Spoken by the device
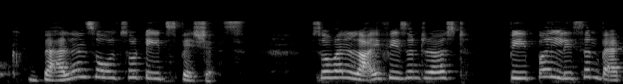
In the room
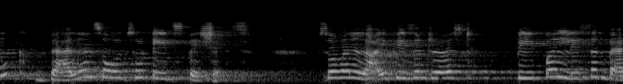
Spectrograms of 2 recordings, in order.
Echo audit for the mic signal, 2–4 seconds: echo only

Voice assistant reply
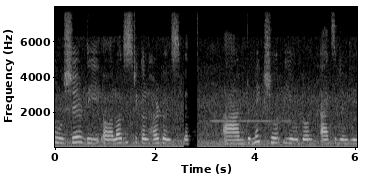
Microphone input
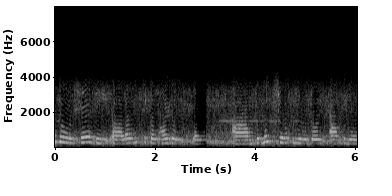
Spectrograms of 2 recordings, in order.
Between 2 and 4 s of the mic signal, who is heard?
echo only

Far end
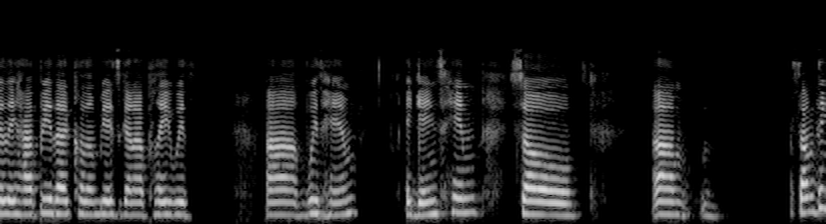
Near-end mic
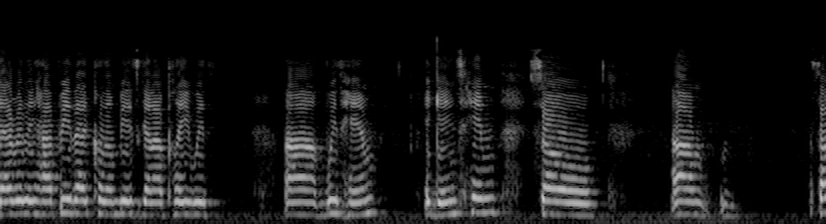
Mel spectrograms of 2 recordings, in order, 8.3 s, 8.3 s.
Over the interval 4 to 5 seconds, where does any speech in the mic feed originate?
echo only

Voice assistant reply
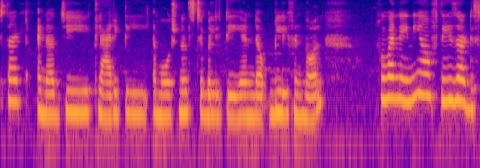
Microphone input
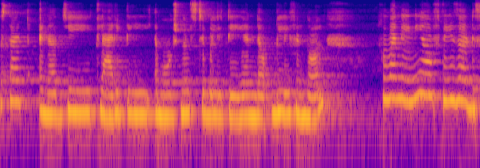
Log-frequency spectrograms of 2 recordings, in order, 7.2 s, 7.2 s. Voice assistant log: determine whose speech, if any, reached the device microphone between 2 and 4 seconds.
echo only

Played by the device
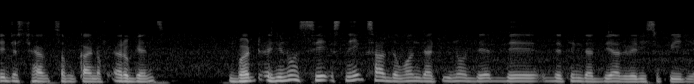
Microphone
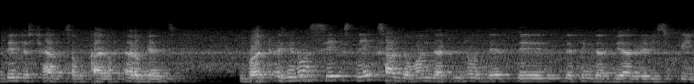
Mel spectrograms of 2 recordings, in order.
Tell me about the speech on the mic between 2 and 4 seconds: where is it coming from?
echo only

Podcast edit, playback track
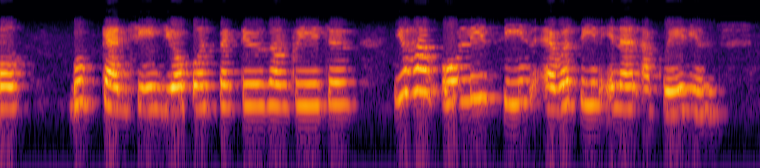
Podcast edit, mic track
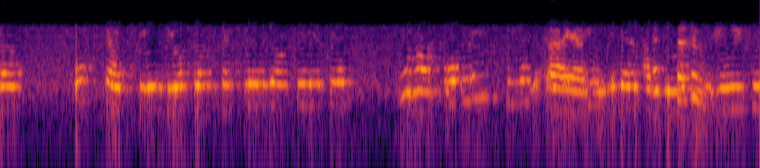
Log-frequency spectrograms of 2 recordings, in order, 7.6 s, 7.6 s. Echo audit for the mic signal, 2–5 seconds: echo only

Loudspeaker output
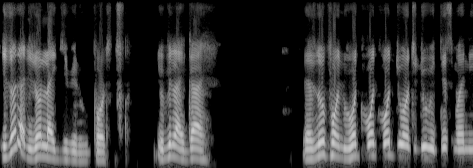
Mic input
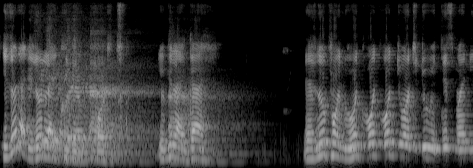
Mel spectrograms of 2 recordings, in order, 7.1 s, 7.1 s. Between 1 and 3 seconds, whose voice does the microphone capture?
both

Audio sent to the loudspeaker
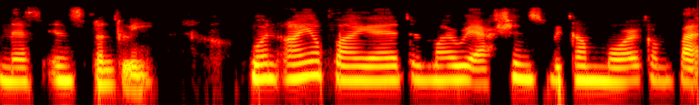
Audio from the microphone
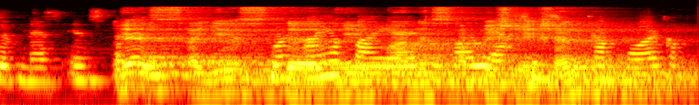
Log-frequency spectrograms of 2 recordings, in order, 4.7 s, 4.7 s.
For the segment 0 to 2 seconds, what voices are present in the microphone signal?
both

